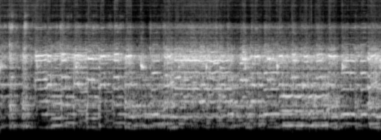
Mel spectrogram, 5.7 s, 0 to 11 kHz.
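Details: Rebuilt HMV No. 4 reproducer with owner-reported buzzing and distortion, isolator gasket modified to fit tonearm, on Victrola VV-50 with new mainspring, slightly worn record: music plays cleanly with steady surface hiss, no buzz or rattle on loud passages; fault not reproduced.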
